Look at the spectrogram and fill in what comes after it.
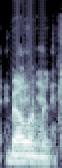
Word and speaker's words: Bellarmine: Again, Kyle Walker, I said it right, Bellarmine.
